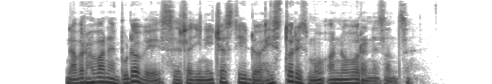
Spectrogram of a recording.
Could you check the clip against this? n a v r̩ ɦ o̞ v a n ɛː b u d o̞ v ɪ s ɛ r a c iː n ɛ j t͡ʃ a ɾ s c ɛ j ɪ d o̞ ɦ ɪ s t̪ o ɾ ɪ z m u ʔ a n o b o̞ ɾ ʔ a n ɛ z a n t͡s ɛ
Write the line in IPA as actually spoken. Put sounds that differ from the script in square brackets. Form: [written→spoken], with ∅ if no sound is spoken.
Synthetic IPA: n a v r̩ ɦ o̞ v a n ɛː b u d o̞ v ɪ s ɛ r a [c→ɟ] iː n ɛ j t͡ʃ a [ɾ→∅] s c ɛ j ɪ d o̞ ɦ ɪ s t̪ o ɾ ɪ z m u ʔ a n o [b→v] o̞ ɾ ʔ [a→ɛ] n ɛ z a n t͡s ɛ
